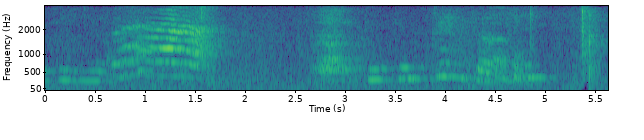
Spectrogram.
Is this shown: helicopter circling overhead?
no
